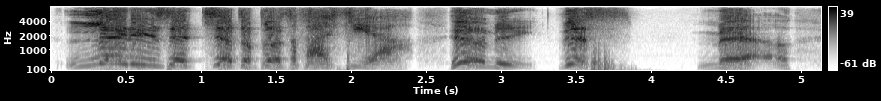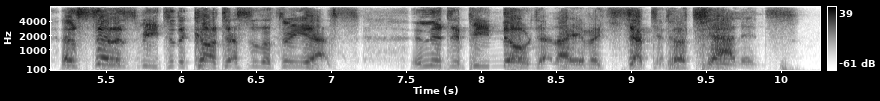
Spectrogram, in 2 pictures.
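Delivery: loud, slow herald's cry; booming proclamation. A narrator's reading. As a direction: proclaim to the whole crowd. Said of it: "shouted in a booming voice".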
